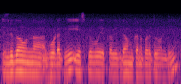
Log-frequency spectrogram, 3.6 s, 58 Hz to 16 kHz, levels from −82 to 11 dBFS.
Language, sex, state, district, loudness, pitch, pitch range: Telugu, male, Telangana, Mahabubabad, -18 LUFS, 120 Hz, 115-130 Hz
